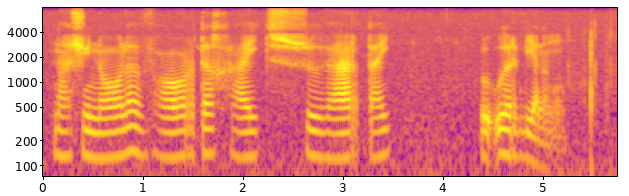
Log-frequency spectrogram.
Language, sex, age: Afrikaans, male, 18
